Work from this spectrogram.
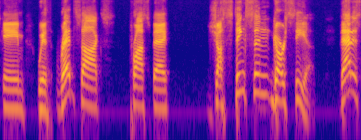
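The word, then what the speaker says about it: Jhostynxon: And uh I'll round out this look at uh players who will participate in this game with Red Sox prospect Justinen Garcia. That is spelled J H O S T Y NX O N.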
